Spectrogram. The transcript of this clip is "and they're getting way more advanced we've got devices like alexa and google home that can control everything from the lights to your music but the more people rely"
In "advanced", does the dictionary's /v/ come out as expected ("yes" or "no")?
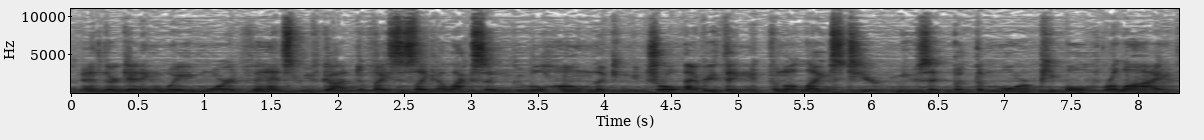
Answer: yes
